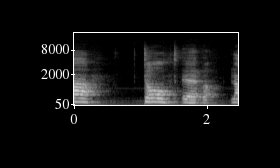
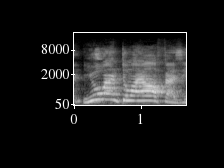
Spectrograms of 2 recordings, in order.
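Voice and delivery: loud, higher-pitched retold yell; mock scream; 6 semitones higher, 8 dB louder than usual. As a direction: act out an angry scream, louder and higher. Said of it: "basically he's screaming".

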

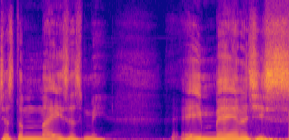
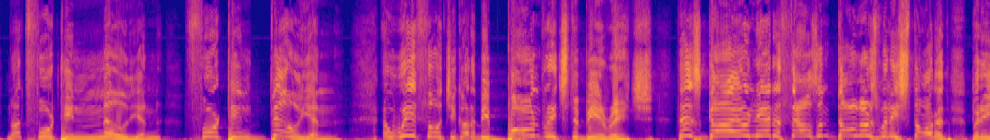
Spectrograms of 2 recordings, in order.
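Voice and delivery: climbing, incredulous pulpit cry; impassioned preaching; 10 semitones higher than usual. Real, not acted. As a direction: preach it with rising amazement. Preaches at rising force.

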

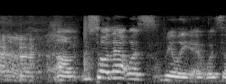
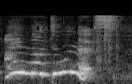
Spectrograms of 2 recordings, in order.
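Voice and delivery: high, emphatic retold protest; indignant refusal. Sister refusing her brother's grocery errand, indignant. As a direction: dig heels in, pitched way up.

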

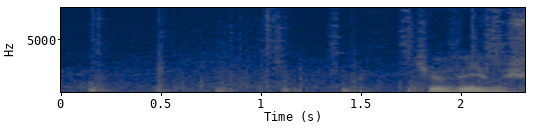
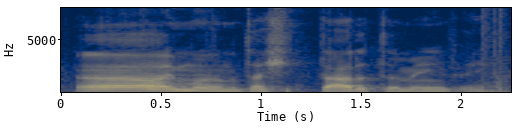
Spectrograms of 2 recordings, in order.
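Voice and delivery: exasperated; 8 dB louder, slower than usual. Real, not acted. Accusing cheater.

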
